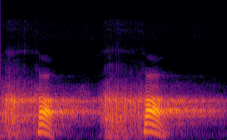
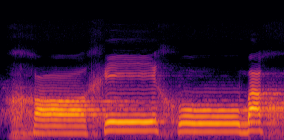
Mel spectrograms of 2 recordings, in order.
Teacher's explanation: Kalau kerongkongan paling atas dekat dengan pangkal lidah berarti kerongkongan sini nih. Kerongkongan dekat pangkal lidah paling atas. Itu keluarnya huruf kho.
